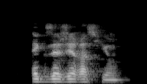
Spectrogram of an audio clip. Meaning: exaggeration
- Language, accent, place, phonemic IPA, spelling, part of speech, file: French, France, Lyon, /ɛɡ.za.ʒe.ʁa.sjɔ̃/, exagération, noun, LL-Q150 (fra)-exagération.wav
